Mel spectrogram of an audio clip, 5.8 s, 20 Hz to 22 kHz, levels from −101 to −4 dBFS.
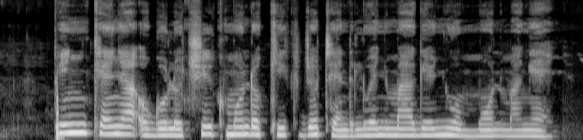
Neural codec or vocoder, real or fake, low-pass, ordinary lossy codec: none; real; none; none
